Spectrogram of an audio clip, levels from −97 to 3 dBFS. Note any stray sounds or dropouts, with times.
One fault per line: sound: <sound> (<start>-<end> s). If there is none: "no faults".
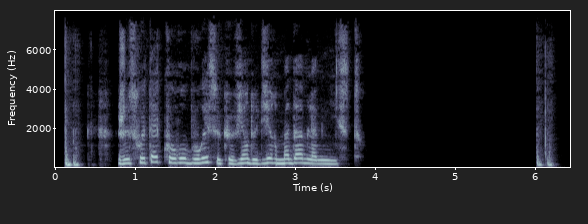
no faults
